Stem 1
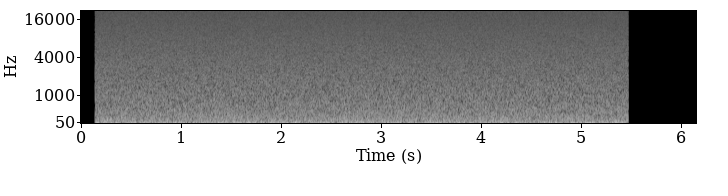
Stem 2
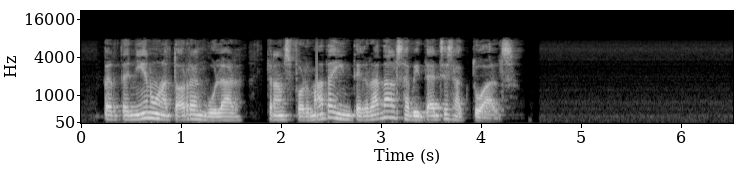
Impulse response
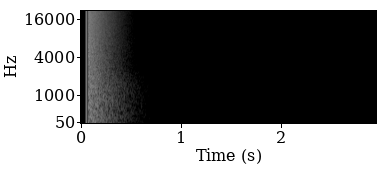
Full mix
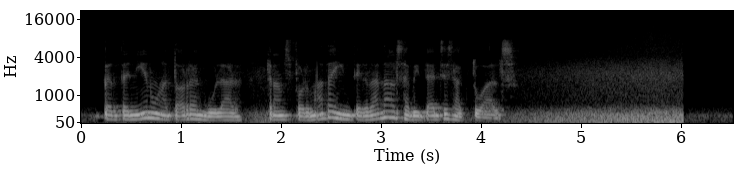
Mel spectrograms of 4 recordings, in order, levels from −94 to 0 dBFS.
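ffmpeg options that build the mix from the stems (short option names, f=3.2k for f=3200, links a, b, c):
-filter_complex "[0:a]highpass=67,adelay=550,volume=-3.5dB[a];[1:a]acompressor=threshold=-20dB:ratio=4,volume=-2dB,asplit=2[b][c];[c]apad=whole_len=295558[d];[a][d]sidechaincompress=threshold=-42dB:ratio=16:attack=46:release=1080[e];[e][b]amix=inputs=2:normalize=0,firequalizer=gain_entry='entry(340,0);entry(690,-26);entry(2200,-15);entry(4200,-30)':delay=0.05:min_phase=1,acompressor=threshold=-46dB:ratio=2"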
